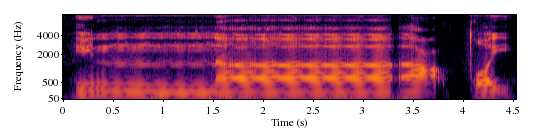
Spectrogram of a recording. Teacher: حمزہ کو تحقیق سے عین کو واضح نکالنا ہے، طا کو خوب موٹا کرنا ہے، موٹے حروف میں سے ہے۔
